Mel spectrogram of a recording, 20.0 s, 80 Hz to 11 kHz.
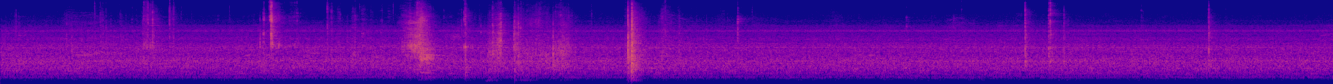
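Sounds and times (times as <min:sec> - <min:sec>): short scraping sounds: 0:06.0 - 0:06.6.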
